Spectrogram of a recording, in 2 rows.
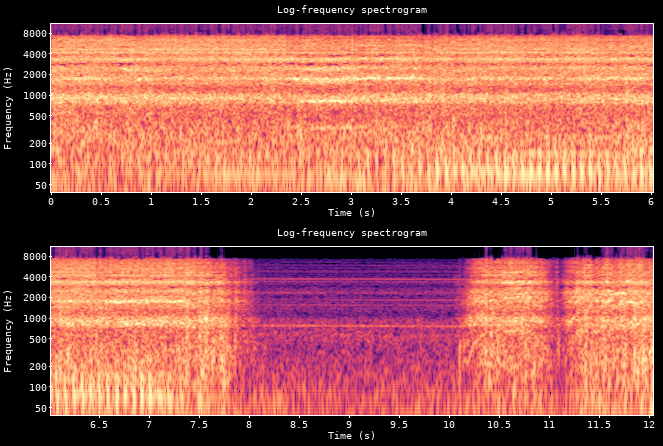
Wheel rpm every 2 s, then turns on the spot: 230, 230, 230, 170, 0, 110.
10-12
